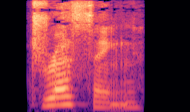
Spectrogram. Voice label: "dressing", English

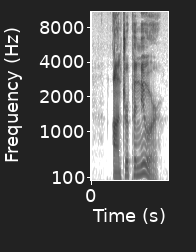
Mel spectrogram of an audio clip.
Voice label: "entrepreneur", voice, english

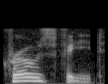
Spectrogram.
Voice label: "crow's-feet", english

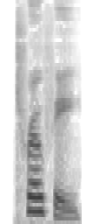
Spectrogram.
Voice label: "trophy", voice

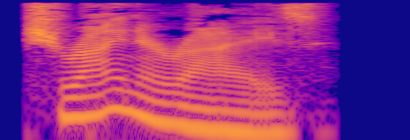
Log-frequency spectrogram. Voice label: "schreinerize", English

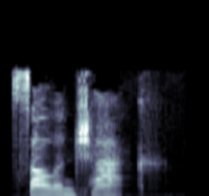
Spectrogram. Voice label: "solonchak", english

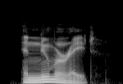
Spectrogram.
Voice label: "enumerate", voice, english

